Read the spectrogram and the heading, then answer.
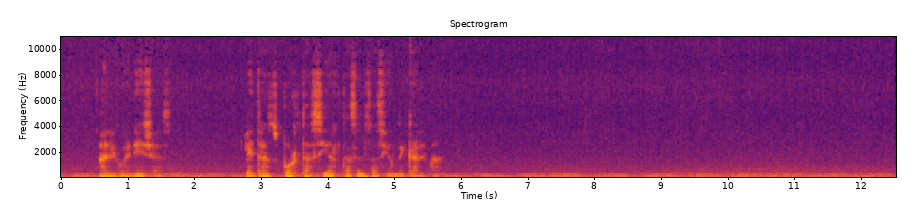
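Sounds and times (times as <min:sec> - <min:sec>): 
low summer thunder rumbling: 0:00.0 - 0:12.5
steady dense summer rainfall: 0:00.0 - 0:12.5
speech: 0:00.6 - 0:01.9, 0:02.8 - 0:05.8.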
